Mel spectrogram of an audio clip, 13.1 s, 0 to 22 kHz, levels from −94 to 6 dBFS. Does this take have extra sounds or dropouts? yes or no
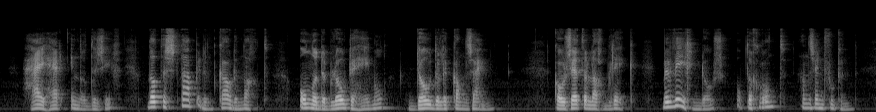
no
